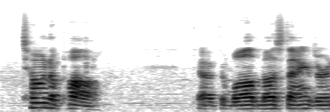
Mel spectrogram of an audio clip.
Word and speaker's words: Tonopah: a wonderful one yep rosemon go back to turn upon wanna pronounce its Tonopah got the bald mustangs are down there we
